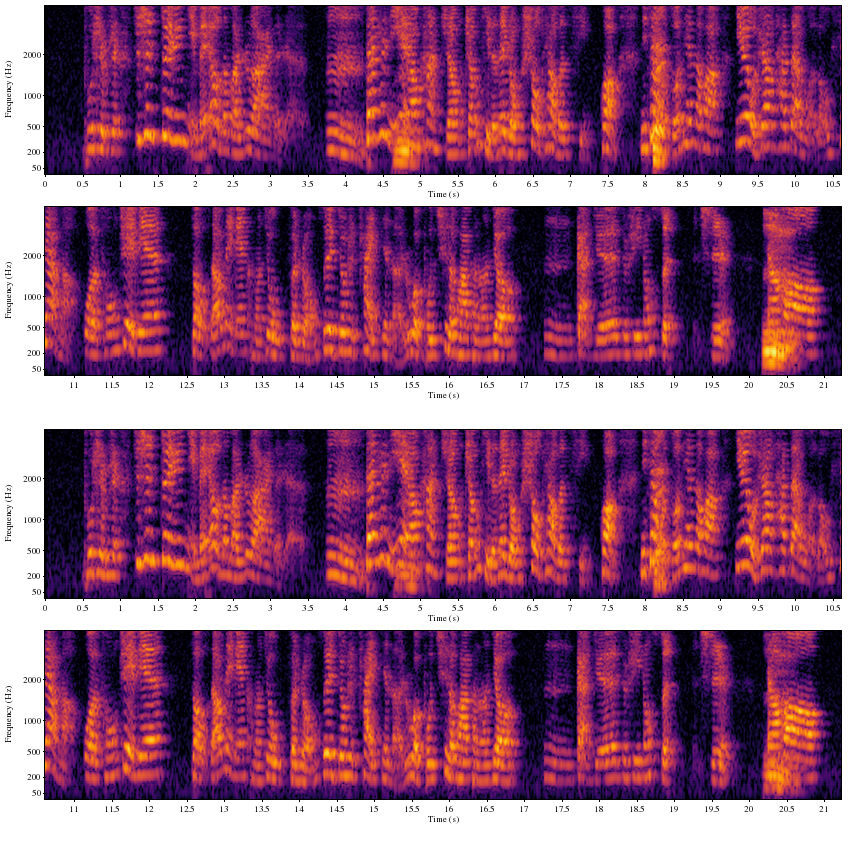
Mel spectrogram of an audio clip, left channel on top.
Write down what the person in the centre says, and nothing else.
不是不是，就是对于你没有那么热爱的人，嗯，但是你也要看整整体的那种售票的情况。
你像我昨天的话，
因为我知道他在我楼下嘛，我从这边走到那边可能就五分钟，所以就是太近了。如果不去的话，可能就嗯，感觉就是一种损失。
然后，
